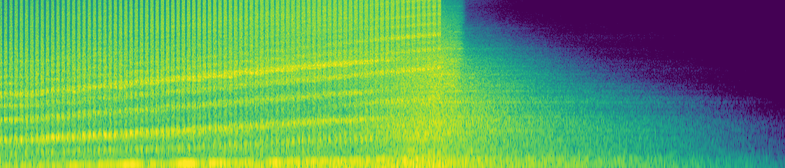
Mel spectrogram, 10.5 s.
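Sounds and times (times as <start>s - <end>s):
riser sweep: 0.1s - 6.9s.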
